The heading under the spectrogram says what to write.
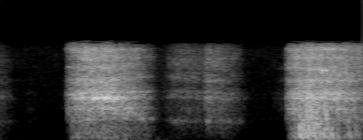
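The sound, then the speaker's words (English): A voice imitates the heavy breathing of a wounded character standing up: two loud, breathy gasps separated by a quieter shaky breath, with no words spoken. “And she stands up, she's, like, breathing heavily.”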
